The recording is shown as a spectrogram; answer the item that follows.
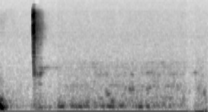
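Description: A single brief click about a third of a second in, then near silence.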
